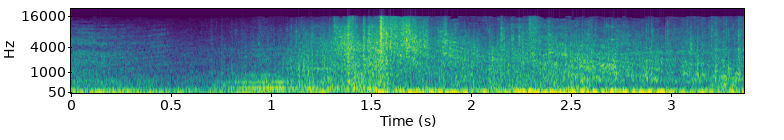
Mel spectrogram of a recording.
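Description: Rock shatters and debris crashes with a loud roar.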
